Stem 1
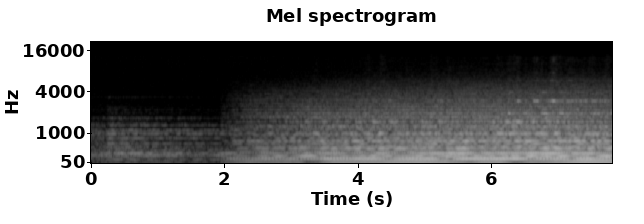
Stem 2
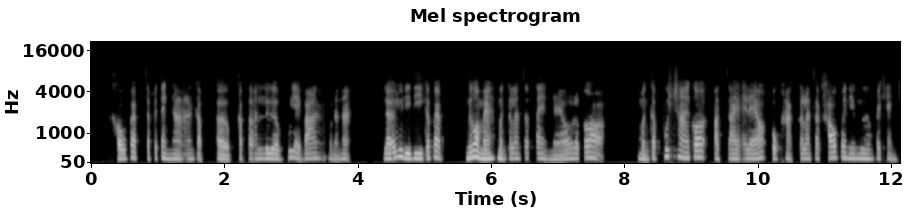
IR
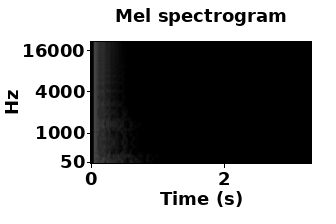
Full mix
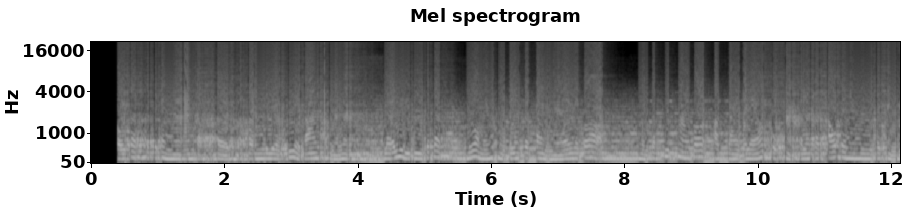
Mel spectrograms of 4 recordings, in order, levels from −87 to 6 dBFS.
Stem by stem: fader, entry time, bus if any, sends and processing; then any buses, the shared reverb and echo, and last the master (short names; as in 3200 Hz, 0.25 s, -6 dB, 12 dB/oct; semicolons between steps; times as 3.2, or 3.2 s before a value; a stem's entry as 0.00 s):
-13.5 dB, 2.00 s, no send, dry
-2.5 dB, 0.00 s, send -12 dB, high shelf 2200 Hz -11 dB; compressor 4:1, threshold -24 dBFS, peak gain reduction 10 dB; bit-crush 5-bit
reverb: on, RT60 1.9 s, pre-delay 6 ms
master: fast leveller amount 100%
